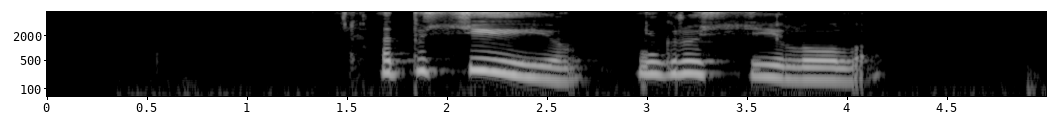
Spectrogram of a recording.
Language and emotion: Russian, sad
